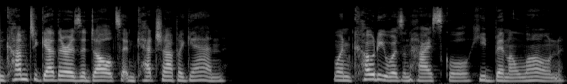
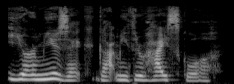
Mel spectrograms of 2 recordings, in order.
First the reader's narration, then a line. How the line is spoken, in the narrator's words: he nervously told, embarrassed by the way his hands and voice were shaking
